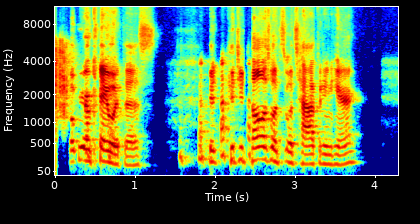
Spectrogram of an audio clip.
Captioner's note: laugh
